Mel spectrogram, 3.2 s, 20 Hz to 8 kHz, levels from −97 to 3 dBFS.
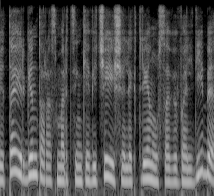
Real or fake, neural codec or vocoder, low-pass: real; none; 7.2 kHz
